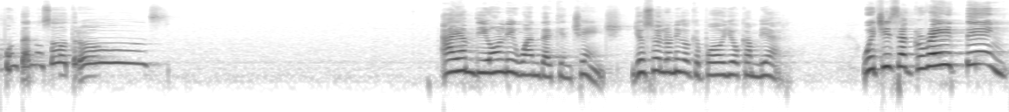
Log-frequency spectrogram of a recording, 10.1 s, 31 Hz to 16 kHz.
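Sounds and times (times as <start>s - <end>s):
woman speaking: 0.0s - 1.7s, 4.4s - 8.0s, 8.6s - 10.0s.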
